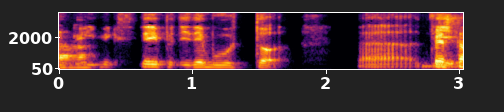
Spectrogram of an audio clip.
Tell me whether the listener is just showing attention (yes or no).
no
